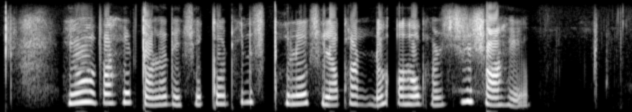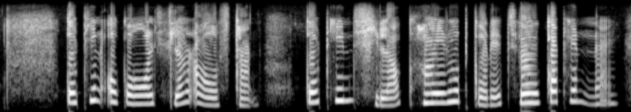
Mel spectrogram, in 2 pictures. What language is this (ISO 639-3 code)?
ben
